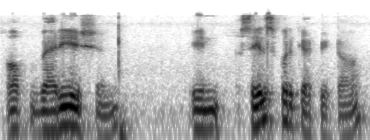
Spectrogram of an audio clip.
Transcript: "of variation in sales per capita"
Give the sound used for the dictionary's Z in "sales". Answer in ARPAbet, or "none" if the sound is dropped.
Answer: S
